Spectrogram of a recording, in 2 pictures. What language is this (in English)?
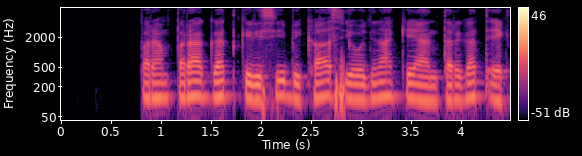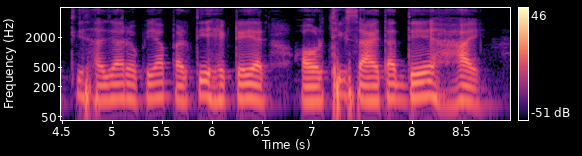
Magahi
